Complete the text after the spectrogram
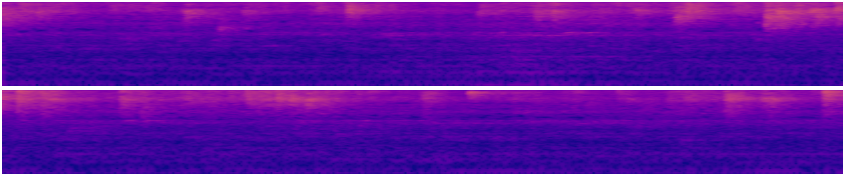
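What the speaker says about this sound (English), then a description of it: "I'm gonna rinse my hair using a very mild shampoo" Water runs steadily from a tap or shower while hair is rinsed with a mild shampoo, a continuous broadband hiss with small splashy variations and no talking.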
